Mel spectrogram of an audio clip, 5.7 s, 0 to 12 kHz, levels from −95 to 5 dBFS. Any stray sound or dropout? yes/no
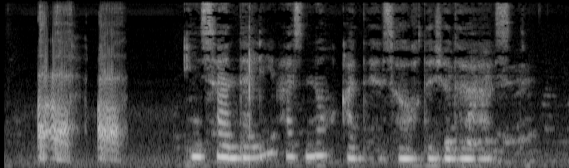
yes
